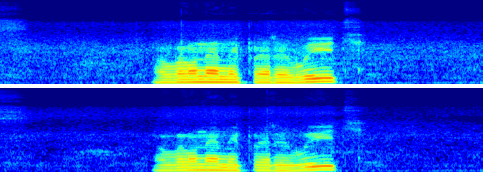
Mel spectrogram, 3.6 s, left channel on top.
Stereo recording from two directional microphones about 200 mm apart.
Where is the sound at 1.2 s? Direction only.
15° left (ahead or behind).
